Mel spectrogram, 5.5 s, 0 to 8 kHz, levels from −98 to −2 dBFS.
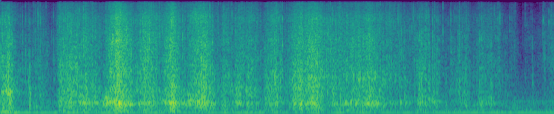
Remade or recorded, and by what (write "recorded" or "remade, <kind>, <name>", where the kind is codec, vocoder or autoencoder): recorded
